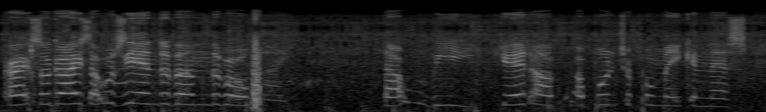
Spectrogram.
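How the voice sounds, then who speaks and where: A female gamer with an extremely high voice talks casually through a role-play game. The home recording is very noisy. Clicks sit behind the voice. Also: steady tone, brisk.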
